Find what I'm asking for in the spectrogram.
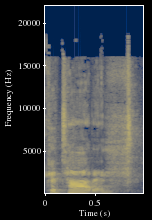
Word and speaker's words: Katahdin: It's pronounced Katahdin. – I don't believe so. – It's I think the tallest mountain in Maine, and it's also the end of the Appalachian Trail.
